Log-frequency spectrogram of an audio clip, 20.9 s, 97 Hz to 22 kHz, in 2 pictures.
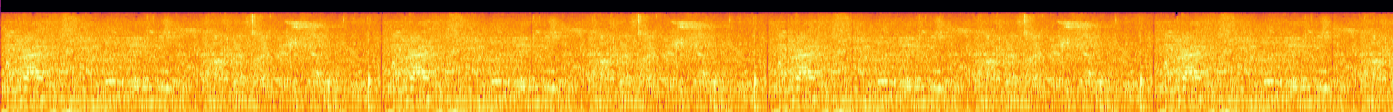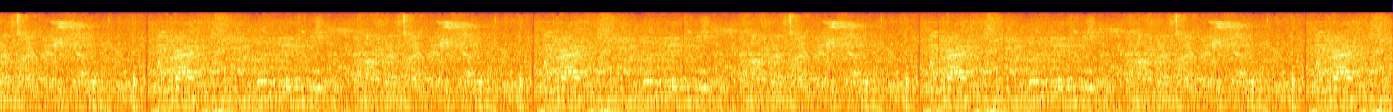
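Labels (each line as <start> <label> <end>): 0.0 Distorted voices of people talking repeatedly in the open. 20.9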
